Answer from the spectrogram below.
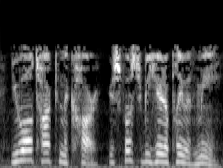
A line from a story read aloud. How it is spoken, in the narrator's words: Cat responded sharply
